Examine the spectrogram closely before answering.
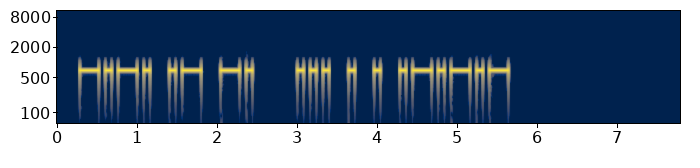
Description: Morse code, heard as a keyed tone, about 15 wpm, 700 Hz. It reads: CAN SEE.
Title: Sentences from Top 1000 Words - Review Part 1 - 15wpm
